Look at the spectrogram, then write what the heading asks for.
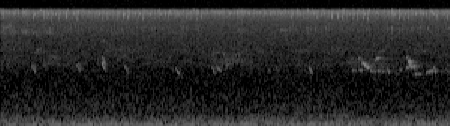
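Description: Near silence, with faint, short high bird chirps repeating two or three times a second and a few louder ones near the end.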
